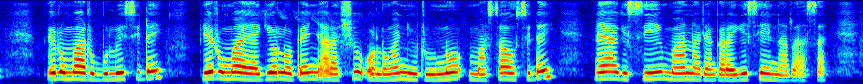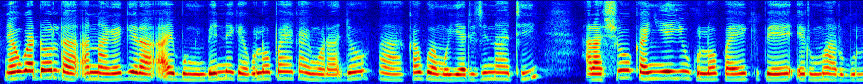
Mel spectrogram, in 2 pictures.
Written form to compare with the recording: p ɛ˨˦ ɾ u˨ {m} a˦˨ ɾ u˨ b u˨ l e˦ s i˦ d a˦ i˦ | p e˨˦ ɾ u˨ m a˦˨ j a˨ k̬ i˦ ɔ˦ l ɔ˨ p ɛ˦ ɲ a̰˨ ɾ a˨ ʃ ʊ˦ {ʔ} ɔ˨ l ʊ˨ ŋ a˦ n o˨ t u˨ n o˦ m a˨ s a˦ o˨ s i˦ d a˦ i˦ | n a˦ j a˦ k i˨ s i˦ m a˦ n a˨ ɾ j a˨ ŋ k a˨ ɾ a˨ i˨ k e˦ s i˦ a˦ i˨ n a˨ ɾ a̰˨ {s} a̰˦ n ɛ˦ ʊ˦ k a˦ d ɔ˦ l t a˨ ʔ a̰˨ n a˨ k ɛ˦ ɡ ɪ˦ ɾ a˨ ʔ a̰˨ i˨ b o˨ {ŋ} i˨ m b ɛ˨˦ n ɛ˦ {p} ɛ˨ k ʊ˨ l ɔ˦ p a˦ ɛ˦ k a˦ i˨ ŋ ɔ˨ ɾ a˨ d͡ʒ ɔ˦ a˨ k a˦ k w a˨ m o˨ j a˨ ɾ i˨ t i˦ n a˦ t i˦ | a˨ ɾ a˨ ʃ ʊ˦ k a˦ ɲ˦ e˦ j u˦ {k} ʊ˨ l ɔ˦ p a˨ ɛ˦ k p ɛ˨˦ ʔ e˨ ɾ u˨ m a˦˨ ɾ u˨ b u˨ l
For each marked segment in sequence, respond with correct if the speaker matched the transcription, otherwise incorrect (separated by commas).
correct, correct, correct, correct, incorrect, correct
